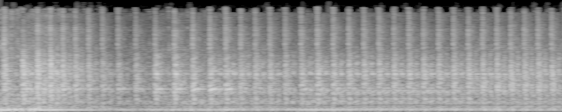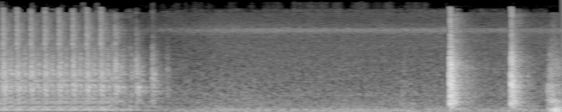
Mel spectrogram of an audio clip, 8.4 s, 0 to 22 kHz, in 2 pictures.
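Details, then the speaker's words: 2000 Isuzu Rodeo 3.2 V6 running: sharp steady knock about two a second from a worn rod bearing; bad connecting rod and crankshaft to be replaced. "Today, we're gonna remove the engine out of this Isuzu Rodeo because it's knocking. To those of you who don't know what knocking is, listen to this engine."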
